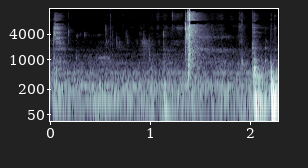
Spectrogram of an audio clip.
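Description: Quiet room tone with a single sharp plastic click about one and a half seconds in: the flip-top cap of a squeeze bottle of acrylic craft paint snapping shut.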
